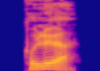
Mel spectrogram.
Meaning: 1. shade, kind, caliber 2. headgear and ribbons traditionally worn by members of a particular Studentenverbindung
- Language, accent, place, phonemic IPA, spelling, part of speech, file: German, Germany, Berlin, /kuˈløːɐ̯/, Couleur, noun, De-Couleur.ogg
